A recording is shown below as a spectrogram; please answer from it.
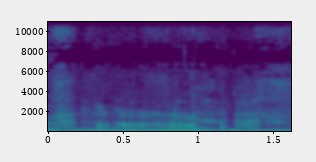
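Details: French Bulldog puppies playing outdoors in a kennel yard on a sunny December 1; a brief, tonal whining growl holds for under a second above a low rumbling hum.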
